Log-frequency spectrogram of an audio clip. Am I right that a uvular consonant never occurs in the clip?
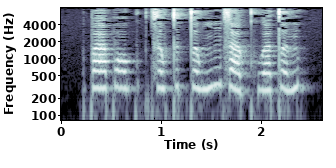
yes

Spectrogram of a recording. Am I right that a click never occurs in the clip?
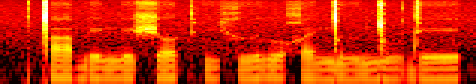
no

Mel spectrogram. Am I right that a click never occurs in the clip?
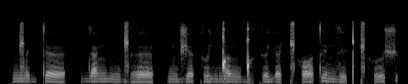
no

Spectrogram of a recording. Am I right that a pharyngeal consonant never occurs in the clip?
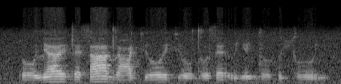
no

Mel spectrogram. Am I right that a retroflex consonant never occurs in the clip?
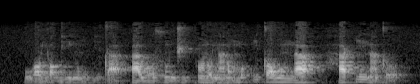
yes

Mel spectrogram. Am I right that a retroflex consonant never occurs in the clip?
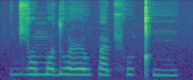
no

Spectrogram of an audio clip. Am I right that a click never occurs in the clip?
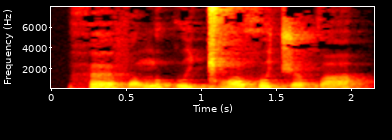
no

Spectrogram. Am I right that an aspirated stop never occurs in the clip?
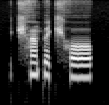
no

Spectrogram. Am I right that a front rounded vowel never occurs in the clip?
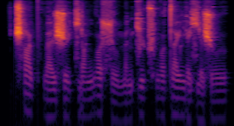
no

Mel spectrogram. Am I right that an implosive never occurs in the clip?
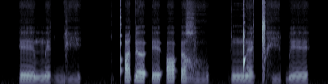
no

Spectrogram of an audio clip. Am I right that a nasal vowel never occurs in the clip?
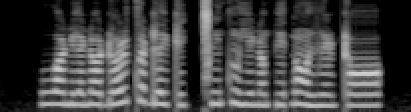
no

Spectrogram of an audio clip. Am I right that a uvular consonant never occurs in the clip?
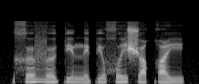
no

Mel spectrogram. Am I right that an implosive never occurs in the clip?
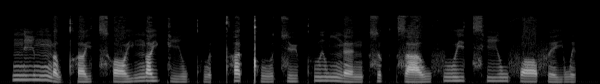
yes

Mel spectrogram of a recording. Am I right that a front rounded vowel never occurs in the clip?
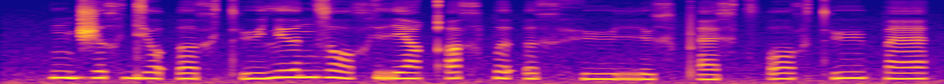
no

